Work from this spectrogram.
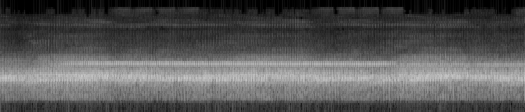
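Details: Mexican frogs and toads calling at night in their natural habitat: a dense, unbroken chorus of croaking with a steady, thin high whine running from about half a second to four seconds, then fading.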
